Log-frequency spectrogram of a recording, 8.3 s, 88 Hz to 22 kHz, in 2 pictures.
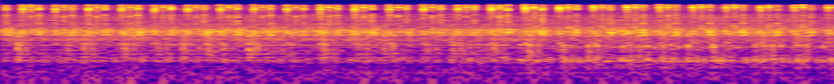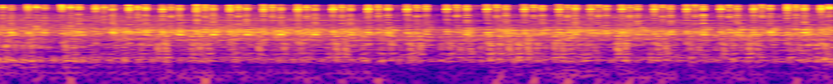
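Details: Dodge Journey 2.4 with replaced engine, computer and harness, misfiring at idle: a sharp, regular metallic tapping like a rod or main-bearing knock, suspected but not confirmed. The engine also throws heavy oil; coil secondaries were being scoped.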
